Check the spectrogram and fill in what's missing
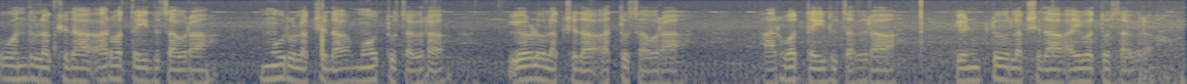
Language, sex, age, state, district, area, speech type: Kannada, male, 45-60, Karnataka, Bangalore Urban, rural, spontaneous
